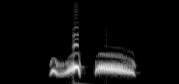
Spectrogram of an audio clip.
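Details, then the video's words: Female spotted dove (derkuku betina) cooing once: a wavering rising note that runs straight into a steady, even coo, loud and close, with no other sounds. "SUARA DERKUKU BETINA"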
